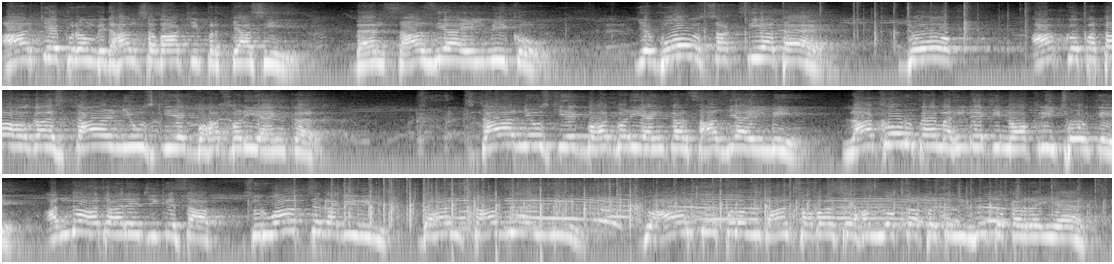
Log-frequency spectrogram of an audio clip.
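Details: Adult man speaking; normal voice.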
